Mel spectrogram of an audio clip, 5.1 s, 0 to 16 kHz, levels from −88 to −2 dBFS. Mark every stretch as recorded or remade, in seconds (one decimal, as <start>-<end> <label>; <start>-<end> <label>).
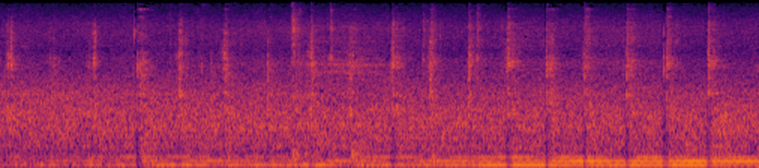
0.0-5.1 recorded

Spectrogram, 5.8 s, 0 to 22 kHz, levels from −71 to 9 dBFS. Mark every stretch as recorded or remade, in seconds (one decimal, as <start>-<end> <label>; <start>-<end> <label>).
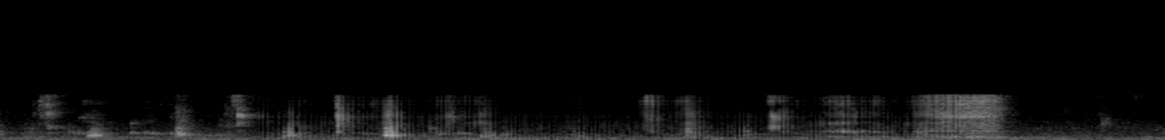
0.0-1.3 recorded; 1.3-4.8 remade; 4.8-5.8 recorded

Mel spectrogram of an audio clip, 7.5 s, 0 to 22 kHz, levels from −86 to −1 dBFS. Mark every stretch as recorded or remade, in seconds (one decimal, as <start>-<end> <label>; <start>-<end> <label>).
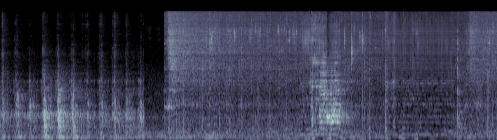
0.0-4.5 recorded; 4.5-5.1 remade; 5.1-5.8 recorded; 5.8-6.8 remade; 6.8-7.5 recorded

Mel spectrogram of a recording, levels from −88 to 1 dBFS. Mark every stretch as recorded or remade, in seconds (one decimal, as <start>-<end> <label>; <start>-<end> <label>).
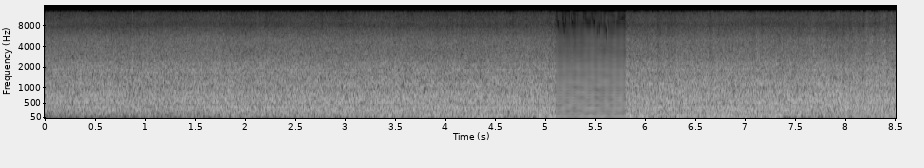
0.0-5.1 recorded; 5.1-5.8 remade; 5.8-8.5 recorded

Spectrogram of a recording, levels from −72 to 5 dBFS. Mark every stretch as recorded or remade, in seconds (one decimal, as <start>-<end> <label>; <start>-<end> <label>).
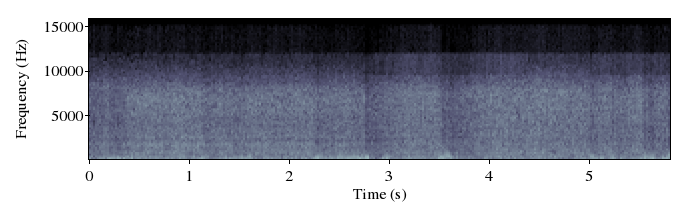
0.0-1.1 remade; 1.1-3.0 recorded; 3.0-3.6 remade; 3.6-5.8 recorded

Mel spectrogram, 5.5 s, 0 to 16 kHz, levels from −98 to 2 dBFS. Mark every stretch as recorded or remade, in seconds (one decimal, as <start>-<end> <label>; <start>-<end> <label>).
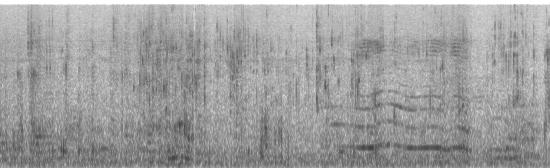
0.0-0.5 recorded; 0.5-3.8 remade; 3.8-5.5 recorded

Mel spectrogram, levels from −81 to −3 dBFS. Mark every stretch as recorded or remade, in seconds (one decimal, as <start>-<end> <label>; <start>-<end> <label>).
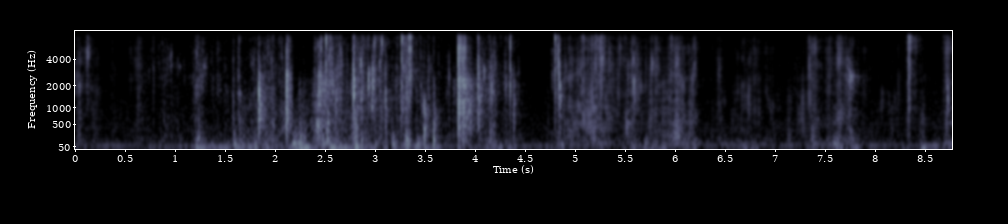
0.0-0.7 remade; 0.7-4.9 recorded; 4.9-8.8 remade

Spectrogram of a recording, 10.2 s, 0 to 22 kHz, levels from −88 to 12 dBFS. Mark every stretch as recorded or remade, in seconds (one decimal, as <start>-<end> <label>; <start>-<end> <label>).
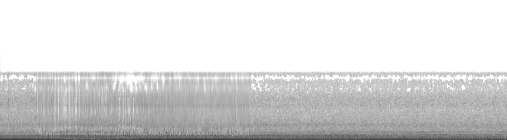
0.0-0.7 recorded; 0.7-5.0 remade; 5.0-10.2 recorded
